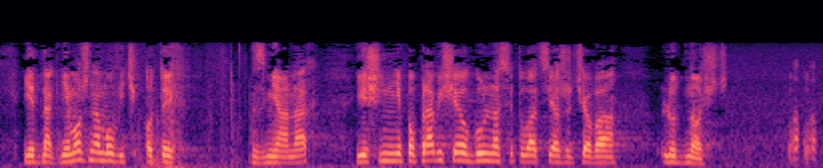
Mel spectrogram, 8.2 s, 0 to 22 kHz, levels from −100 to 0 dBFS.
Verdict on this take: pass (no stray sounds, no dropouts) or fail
fail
